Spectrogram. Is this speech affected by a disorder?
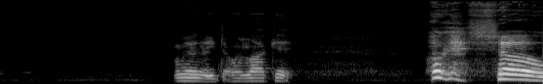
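Yes: mild cerebral palsy.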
